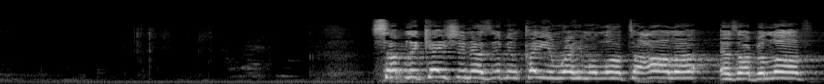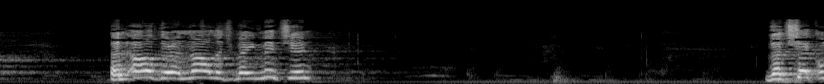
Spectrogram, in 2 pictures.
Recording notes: Lecture given at Masjid Nur Allah, Queens, NY.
